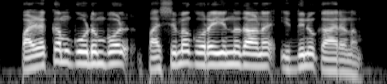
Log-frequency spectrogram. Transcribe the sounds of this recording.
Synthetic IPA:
pɐɻɐkːɐmkuːɽumbo̞ːɭpɐɕimɐkurɐjːunːɐðaːɳɨʔiðinukaːɾɐɳɐ̰m

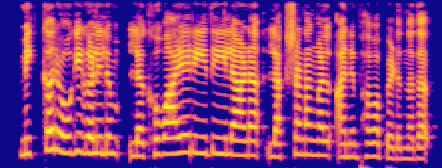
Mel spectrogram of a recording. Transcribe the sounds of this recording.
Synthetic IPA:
mikːɐɾo̞ːɡiɣɐɭilumle̞ɡʰuʋaːjɐɾiːðijilaːɳɨlɐkʂɐɳɐŋːɐɭɐ̰nubʱɐʋɐpːe̞ɽunːɐðɨ

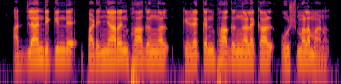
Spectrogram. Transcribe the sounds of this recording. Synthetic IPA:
ɐ̰t̪laːndikʲːinde̞pɐɽiɲːaːrɐnbʱaːɡɐŋːɐɭkiɻɐkːɐnbʱaːɡɐŋːɐɭekːaːɭuːʂmɐɭɐma̰ːɳɨ̰

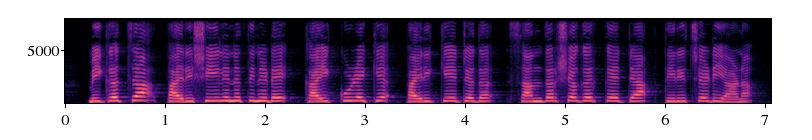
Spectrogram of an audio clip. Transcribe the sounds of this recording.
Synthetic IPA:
miɣɐt͡ɕːɐpɐɾiɕiːlɐnɐt̪ːiniɽe̞kɐjkːuɻɐkʲːɨpɐɾikʲːe̞ːtːɐðɨ | sɐnd̪ɐrʂɐɣɐrketːɐt̪iɾit͡ɕːɐɽijaːɳɨ

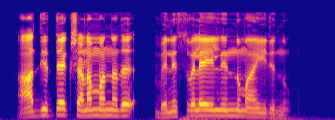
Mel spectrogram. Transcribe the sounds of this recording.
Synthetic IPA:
aːd̪jɐt̪ːe̞kʂɐɳɐmʋɐnːɐðɨ | ʋe̞nɐsuʋɐlɐjilninːumaːjiɾunːu

